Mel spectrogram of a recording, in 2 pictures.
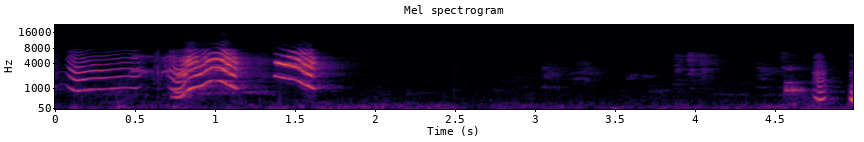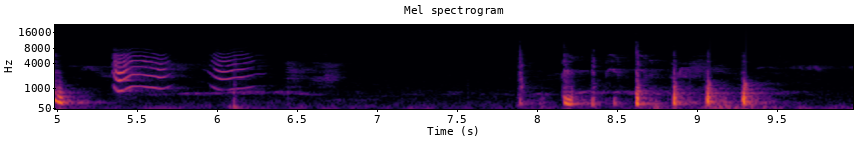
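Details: Indian ringneck parrot talking indoors: bursts of wavering, harmonic-rich vocal sounds open the recording, then shorter rising-and-falling notes, ending with a quick run of sharp clicks and chirps.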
